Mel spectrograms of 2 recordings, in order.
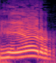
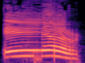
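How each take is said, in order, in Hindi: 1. शब्द की शुरुआत में एक साफ़ h की आवाज़ सुनाई देती है। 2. शब्द सीधे स्वर की आवाज़ से शुरू होता है। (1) "है का साउंड देख के ए लगा देते हैं, जो कि बिल्कुल गलत है" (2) "क्या साउंड आया? ए का"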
